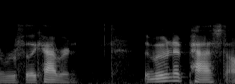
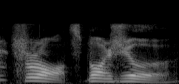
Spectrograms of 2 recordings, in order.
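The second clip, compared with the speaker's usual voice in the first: hammed-up French accent, a bit higher; 4 semitones higher, 5 dB louder, much slower than usual. Shown as a demonstration. Reader showing River Clan's French accent, hammed-up French. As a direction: toss off a mock French bonjour. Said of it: "they're gonna be very France".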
